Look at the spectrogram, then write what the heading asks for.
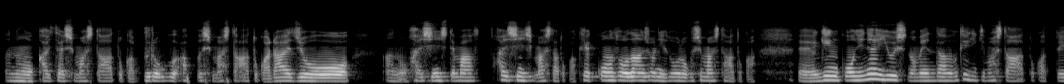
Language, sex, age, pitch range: Japanese, female, 40-59, 165-225 Hz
